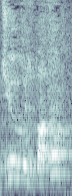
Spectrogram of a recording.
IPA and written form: ˋʤuːzbɒtl̩ (juicebottle)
